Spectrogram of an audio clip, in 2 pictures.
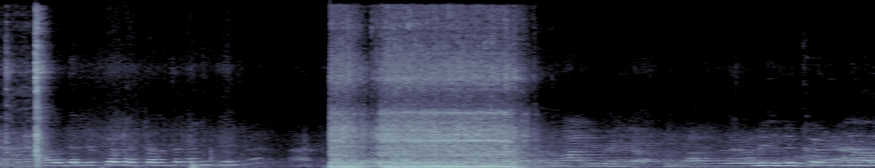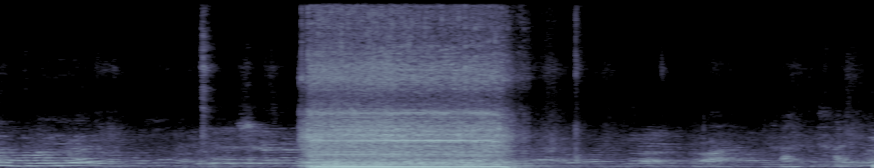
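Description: Two short bursts of a sewing machine stitching a georgette kameez side seam, each lasting a second or two and loud up close, separated by and surrounded by someone talking.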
